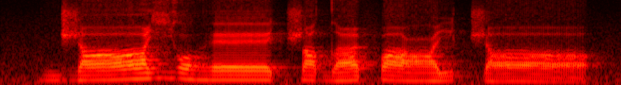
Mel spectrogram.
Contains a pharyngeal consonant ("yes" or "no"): yes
